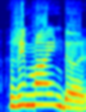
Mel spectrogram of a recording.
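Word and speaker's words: reminder: की आ रही है इसे मिन नहीं पढ़ेंगे माइन और डी ई आर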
